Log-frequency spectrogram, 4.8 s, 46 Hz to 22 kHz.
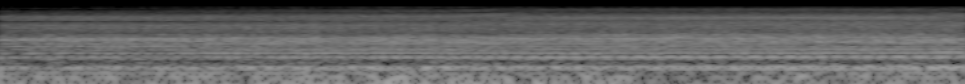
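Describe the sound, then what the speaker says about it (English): An Autel EVO II 8K drone flies in to land, its rotors making a steady, continuous high-pitched whine and hum that holds at a constant level throughout, with no talking. "here comes that Evo II 8K drone"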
